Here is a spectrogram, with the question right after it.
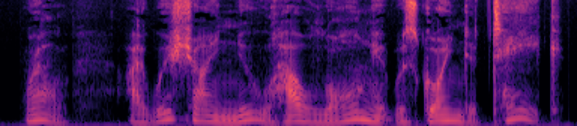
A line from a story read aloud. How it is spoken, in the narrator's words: Milo whispered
